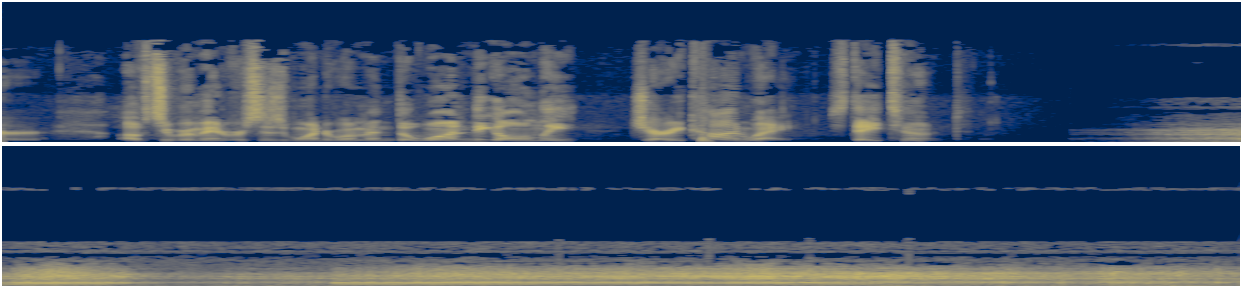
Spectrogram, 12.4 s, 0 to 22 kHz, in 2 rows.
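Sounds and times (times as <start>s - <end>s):
speech: 0.2s - 4.9s
train rushing along rails toward a busy city terminal: 5.7s - 12.3s
train whistle blast: 5.8s - 11.2s.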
